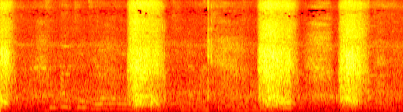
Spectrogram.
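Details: An angry cockatoo (sulphur-crested), startled and screaming while being soothed, gives three harsh, raspy screeches, each about half a second long, a second or so apart, with a person's quiet murmuring between them.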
